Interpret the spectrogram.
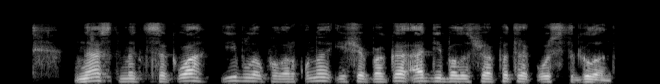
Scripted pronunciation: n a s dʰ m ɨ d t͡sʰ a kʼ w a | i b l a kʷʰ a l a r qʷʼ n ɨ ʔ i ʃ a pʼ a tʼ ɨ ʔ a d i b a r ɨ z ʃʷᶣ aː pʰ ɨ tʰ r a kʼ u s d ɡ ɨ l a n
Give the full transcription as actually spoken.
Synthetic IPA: n a s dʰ m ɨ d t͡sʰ a kʼ w a | i b l a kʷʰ a l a r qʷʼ n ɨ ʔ i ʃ a pʼ a kʼ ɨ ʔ a d i b a l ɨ z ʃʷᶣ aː pʰ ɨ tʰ r a kʼ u s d ɡ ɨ l a n

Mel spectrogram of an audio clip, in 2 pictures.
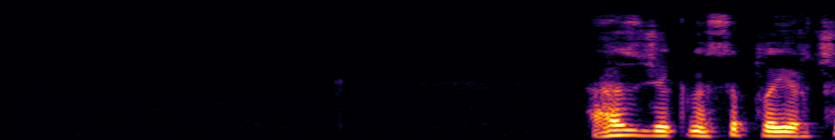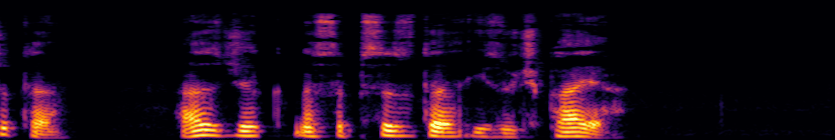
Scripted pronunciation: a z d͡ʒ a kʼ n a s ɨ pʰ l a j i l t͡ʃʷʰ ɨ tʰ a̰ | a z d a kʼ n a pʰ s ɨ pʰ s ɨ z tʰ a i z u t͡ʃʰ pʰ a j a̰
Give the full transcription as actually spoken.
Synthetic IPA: a z d͡ʒ a kʼ n a s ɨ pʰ l a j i r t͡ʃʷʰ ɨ tʰ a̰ | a z d͡ʒ a kʼ n a s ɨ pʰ s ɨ z tʰ a i z u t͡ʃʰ pʰ a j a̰

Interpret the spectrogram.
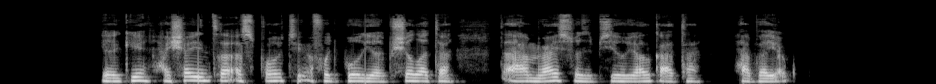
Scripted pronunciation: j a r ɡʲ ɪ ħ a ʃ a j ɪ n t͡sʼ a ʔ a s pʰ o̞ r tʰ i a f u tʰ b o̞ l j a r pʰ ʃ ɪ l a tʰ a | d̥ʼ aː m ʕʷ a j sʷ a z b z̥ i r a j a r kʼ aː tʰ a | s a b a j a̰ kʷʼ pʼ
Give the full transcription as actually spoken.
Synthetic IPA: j a r ɡʲ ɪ ħ a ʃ a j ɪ n t͡sʼ a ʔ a s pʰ o̞ r tʰ i a f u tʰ b o̞ l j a r pʰ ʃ ɪ l a tʰ a | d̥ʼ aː m ʕʷ a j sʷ a z b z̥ i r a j a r kʼ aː tʰ a | ħ a b a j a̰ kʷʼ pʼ

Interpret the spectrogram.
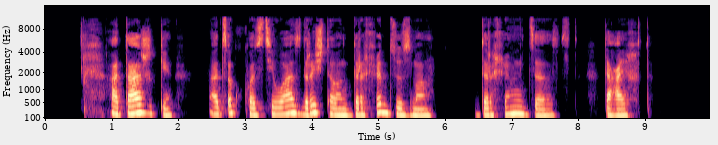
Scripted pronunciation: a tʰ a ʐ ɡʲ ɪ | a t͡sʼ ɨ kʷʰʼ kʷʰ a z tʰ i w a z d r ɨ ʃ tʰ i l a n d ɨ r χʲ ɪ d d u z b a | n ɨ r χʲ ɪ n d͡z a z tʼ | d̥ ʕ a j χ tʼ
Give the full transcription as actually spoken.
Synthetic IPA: a tʰ a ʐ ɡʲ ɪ | a t͡sʼ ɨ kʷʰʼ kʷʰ a z tʰ i w a z d r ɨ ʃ tʰ a l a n d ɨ r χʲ ɪ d d͡z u z m a | d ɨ r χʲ ɪ m d͡z a z tʼ | d̥ ʕ a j χ tʼ

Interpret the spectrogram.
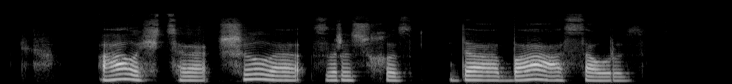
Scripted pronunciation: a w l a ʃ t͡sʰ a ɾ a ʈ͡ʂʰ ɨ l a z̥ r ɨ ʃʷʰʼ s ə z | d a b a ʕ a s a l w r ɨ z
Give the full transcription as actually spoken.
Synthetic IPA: a l a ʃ t͡sʰ a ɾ a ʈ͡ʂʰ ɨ l a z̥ r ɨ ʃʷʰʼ χ ə z | d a b a ʕ a s a w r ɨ z

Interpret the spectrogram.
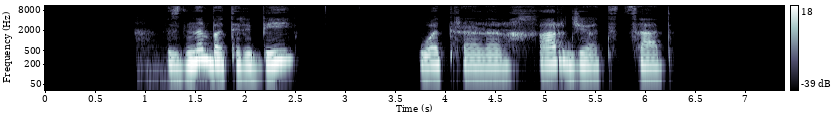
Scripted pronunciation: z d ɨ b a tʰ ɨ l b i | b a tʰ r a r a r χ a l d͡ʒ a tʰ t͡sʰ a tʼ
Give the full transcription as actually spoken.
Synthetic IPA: z n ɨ b a tʰ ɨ r b i | w a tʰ r a r a r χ a r d͡ʒ a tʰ t͡sʰ a tʼ

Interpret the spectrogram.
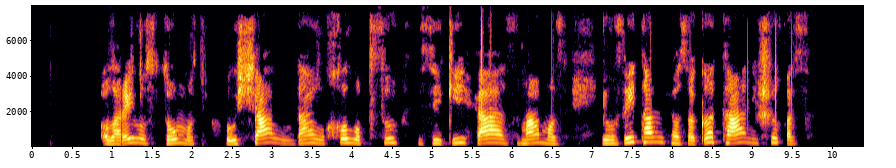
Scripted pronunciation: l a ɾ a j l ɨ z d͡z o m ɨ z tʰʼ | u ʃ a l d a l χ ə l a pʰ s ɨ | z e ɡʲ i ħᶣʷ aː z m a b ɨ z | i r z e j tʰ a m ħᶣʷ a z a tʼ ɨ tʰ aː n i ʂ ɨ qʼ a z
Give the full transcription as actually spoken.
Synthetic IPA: l a ɾ a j l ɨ z d͡z o m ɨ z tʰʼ | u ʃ a l d a l χ ə l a pʰ s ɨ | z e ɡʲ i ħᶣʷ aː z m a m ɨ z | i l z e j tʰ a m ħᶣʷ a z a kʼ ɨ tʰ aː n i ʂ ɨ qʼ a z

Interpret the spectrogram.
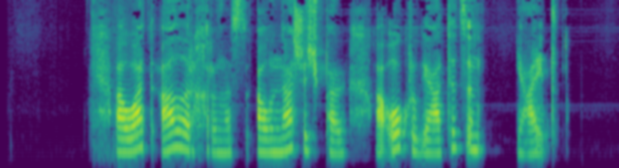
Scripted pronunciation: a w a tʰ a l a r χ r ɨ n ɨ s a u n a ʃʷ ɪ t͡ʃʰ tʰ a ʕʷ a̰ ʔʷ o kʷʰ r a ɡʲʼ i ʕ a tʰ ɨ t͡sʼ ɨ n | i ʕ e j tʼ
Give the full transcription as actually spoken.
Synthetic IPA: a w a tʰ a l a r χ r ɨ n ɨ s a w n a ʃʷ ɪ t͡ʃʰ pʰ a ʕʷ a̰ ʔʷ o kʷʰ r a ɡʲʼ i ʕ a tʰ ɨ t͡sʼ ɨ n | i ʕ a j tʼ

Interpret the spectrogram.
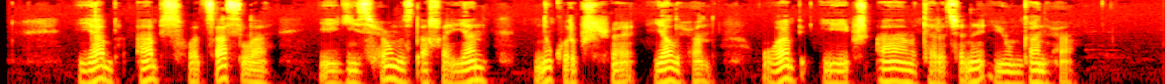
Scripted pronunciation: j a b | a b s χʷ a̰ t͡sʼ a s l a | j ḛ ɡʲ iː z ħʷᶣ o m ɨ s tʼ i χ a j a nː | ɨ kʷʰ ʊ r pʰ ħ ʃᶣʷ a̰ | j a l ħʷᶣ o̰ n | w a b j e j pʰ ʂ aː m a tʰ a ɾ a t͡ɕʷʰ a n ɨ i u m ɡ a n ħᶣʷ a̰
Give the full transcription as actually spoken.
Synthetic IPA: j a b | a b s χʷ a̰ t͡sʼ a s l a | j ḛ ɡʲ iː z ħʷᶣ o m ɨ z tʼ a χ a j a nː | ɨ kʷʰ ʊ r pʰ ʂ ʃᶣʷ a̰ | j a l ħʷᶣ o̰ n | w a b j e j pʰ ʂ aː m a tʰ a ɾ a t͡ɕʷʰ a n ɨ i u m ɡ a n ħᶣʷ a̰

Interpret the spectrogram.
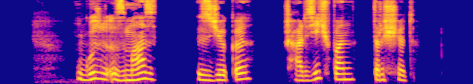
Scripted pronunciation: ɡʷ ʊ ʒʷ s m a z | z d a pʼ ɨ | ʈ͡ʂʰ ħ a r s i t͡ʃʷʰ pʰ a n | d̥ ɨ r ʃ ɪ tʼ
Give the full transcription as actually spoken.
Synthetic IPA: ɡʷ ʊ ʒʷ z m a z | z d͡ʒ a kʼ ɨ | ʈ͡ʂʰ ħ a r z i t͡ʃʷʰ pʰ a n | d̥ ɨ r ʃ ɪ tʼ

